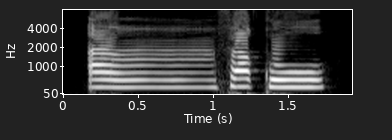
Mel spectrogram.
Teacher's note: کلمت انفقوا میں نون ساکن ہے، پھر حرف الفا ہے، یہاں حکم ہے اخفاء، تو ہم یہ حکم کو غنہ کے ساتھ ادا کریں گے۔ انفقوا، یہاں حرف القاف ہے تو ہمیں قاف کو موٹی آواز میں پڑھنا ہے۔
